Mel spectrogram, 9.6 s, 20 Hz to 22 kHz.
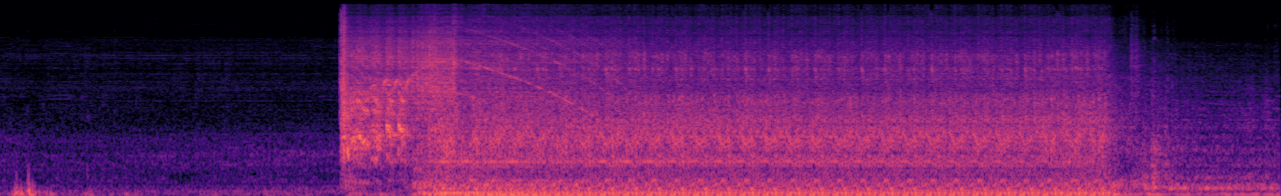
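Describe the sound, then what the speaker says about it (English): A 2011 Ford 6.7L diesel, fresh from a starter replacement, is started by remote control: a quiet stretch, then a quick crank and a loud firing into a steady rumbling idle that drops slightly in level near the end. "Try to start it with a remote control"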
